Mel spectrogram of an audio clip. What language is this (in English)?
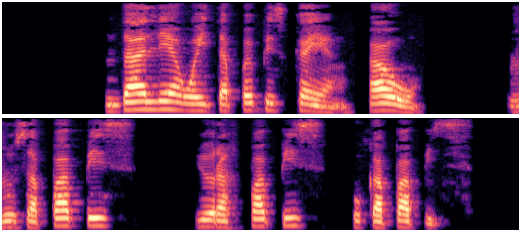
Yauyos Quechua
